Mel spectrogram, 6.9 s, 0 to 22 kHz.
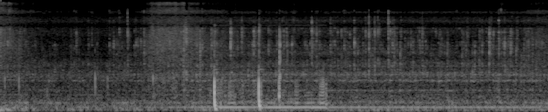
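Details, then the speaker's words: Aloha Breeze ceiling fan from 2005 on high, turning only about 130–140 rpm, heard close up: low motor hum with a scratchy texture and sharp irregular clicks from worn bearings. "Scratchy, clicky sound. It's not going very fast. It's maybe going 130, 140 RPM on high, which obviously is not ideal."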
